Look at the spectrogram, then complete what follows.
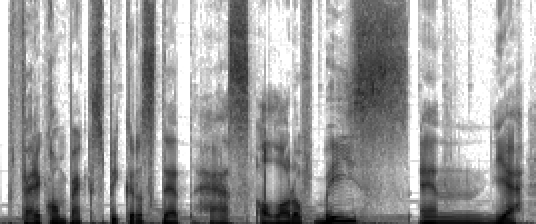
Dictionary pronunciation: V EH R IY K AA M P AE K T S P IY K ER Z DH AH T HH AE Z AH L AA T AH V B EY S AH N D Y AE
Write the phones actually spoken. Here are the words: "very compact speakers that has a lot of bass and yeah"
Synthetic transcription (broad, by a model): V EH R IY K AA M P AE K T S P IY K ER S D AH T HH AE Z AH L AA T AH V B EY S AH N Y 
